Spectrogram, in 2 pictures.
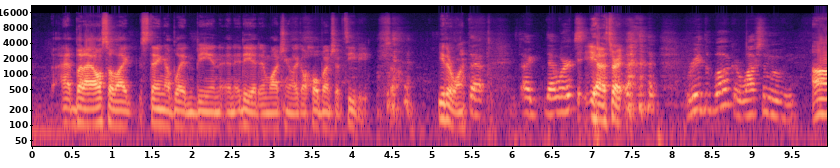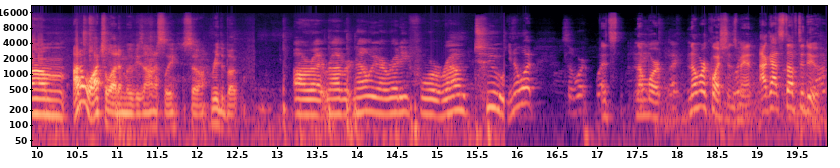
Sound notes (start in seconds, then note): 7.3 laughter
